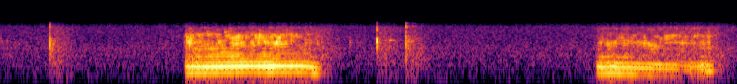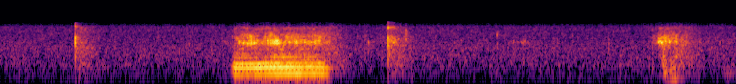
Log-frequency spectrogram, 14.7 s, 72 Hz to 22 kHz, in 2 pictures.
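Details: Snoring: three long, deep, rattling snores about four seconds apart, about 15 breaths a minute, with soft clicks between them.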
